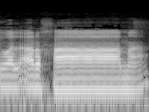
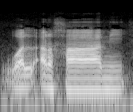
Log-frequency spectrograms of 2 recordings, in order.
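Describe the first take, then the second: First: The word ends with a short 'a' vowel. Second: The word ends with a short 'i' vowel. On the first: Fear God and fear cutting the ties of kinship. "ada baris atas" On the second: The ties of kinship by which you ask one another. "bacanya dengan baris bawah"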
